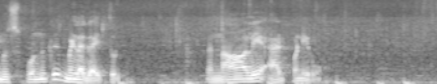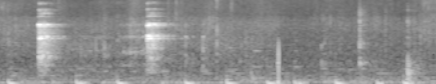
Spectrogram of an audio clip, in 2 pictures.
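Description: Onions and spice powders frying with a steady sizzle in a non-stick pan, stirred with a spatula; two brief sharper knocks of the spatula against the pan come about five and six seconds in.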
